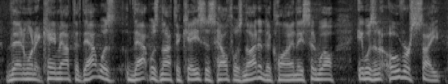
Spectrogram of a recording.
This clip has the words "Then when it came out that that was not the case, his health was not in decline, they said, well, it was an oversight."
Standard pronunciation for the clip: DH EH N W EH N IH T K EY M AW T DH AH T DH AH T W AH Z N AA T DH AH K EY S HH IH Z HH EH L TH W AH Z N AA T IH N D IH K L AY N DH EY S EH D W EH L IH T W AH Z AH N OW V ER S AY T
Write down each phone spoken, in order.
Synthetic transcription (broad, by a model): DH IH N W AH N IH T K EY M AW T DH AH T DH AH T W AH Z N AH T DH AH K EY S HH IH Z HH EH L TH W AH Z N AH T IH N D IH K L AY N DH EY S EH D W EH L IH T W AH Z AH N OW V ER S AY T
